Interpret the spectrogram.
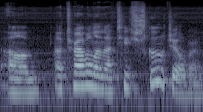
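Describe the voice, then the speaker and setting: A woman's voice with audible room echo. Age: 80s+. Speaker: pastor. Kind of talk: speech at event. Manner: halting.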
